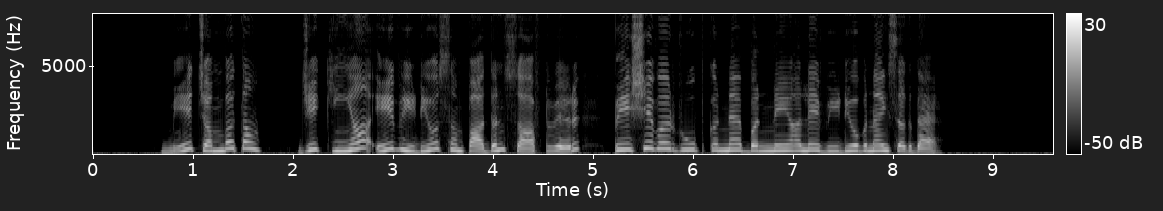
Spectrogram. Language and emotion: Dogri, surprised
